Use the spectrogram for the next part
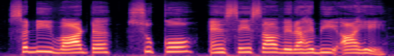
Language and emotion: Sindhi, neutral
